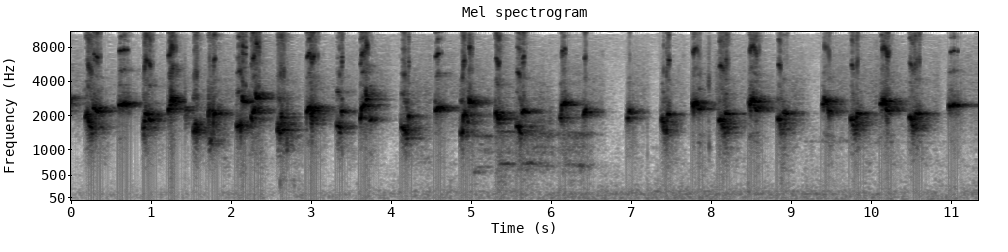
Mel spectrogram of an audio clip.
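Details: Yellow-vented bulbul, recorded as training material for songbirds, singing a steady stream of liquid, slurred whistled notes about three per second, some doubled or chattered, with a short low warbling passage near the middle and a faint background hum.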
